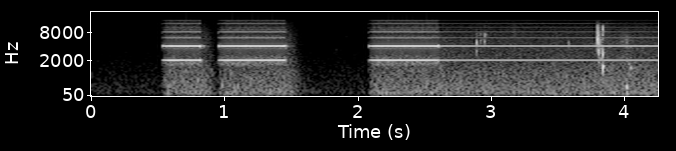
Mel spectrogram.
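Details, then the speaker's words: Manta SPK15GO Bluetooth speaker mainboard, power disconnected, multimeter continuity on the first capacitor: two short high beeps then a sustained steady beep; short is somewhere ahead, the coil appears good, and the short clears when the coil is lifted. "Czyli kurcze zwarcie jakby jest gdzieś przed i teraz pytanie to co jest nie tak"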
